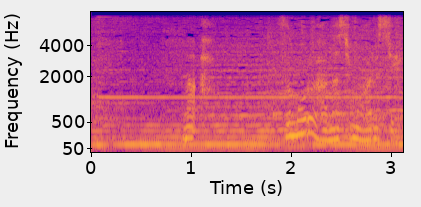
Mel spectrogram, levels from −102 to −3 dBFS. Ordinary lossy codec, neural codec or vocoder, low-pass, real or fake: none; none; 7.2 kHz; real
